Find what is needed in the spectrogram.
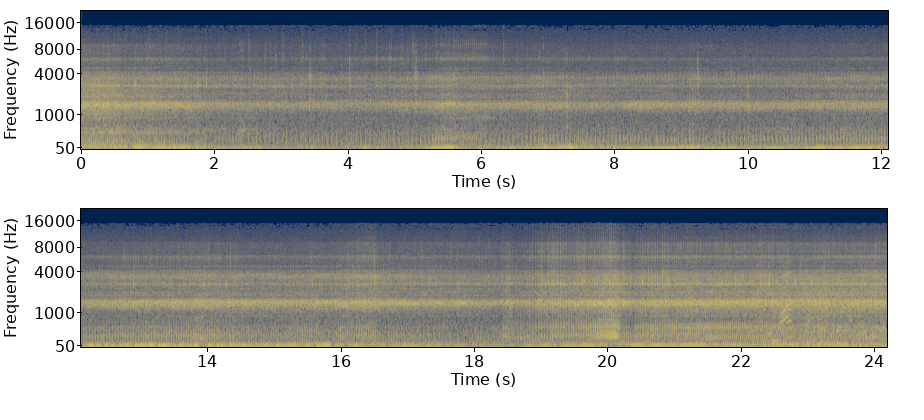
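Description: Dirt bike engine running at a steady pitch while being ridden over rough grass, with low wind rumble on the helmet-camera microphone.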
